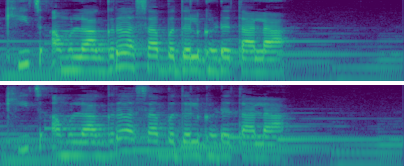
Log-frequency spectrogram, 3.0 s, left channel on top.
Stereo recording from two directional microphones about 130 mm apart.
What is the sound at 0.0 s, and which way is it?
A woman's voice, 40° left (ahead or behind).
